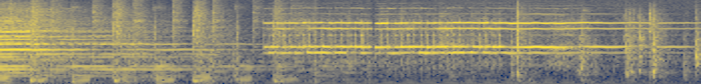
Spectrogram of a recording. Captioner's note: ring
